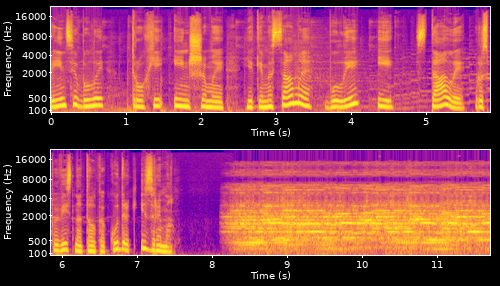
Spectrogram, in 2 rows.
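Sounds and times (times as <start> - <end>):
speech: 0.0 - 8.2
Easter church bells pealing in Rome: 8.1 - 11.7.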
